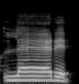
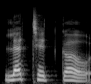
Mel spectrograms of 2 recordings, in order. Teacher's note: 자, let it 할 때요 t가 또 모음 사이에 끼어 있죠? 그래서 let it 이렇게 굴려도 되고요. let it go. Let it go라고 티리 그냥 내도 괜찮습니다.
